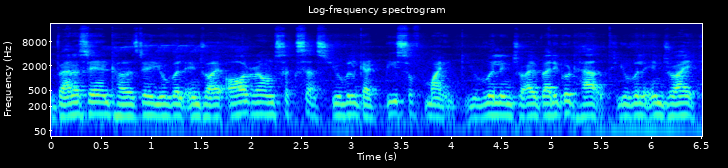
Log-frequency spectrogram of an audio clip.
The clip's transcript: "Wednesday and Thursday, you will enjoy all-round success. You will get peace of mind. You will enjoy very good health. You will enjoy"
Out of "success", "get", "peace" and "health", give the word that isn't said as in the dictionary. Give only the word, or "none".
health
